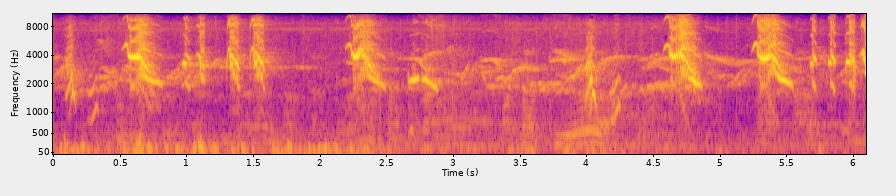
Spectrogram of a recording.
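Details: Oriental magpie-robin (kacer) song used to draw other birds into singing: clusters of bright chirps and slurred whistles separated by short pauses, ending in a quick series of sharp notes, over a soft low background murmur.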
